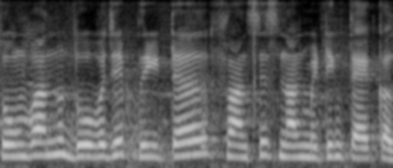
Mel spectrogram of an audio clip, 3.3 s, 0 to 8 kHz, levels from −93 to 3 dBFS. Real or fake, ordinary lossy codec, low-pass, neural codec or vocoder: real; none; none; none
